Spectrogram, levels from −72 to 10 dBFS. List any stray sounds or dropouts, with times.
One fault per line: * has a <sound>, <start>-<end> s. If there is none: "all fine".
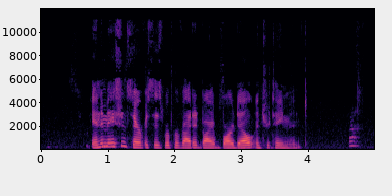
all fine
